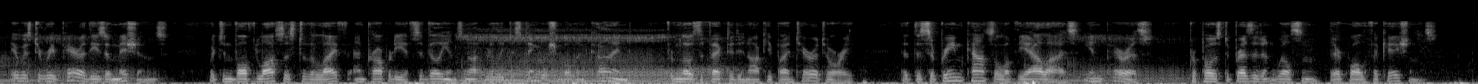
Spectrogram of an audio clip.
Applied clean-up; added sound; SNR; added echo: none; Growling; 2 dB; none.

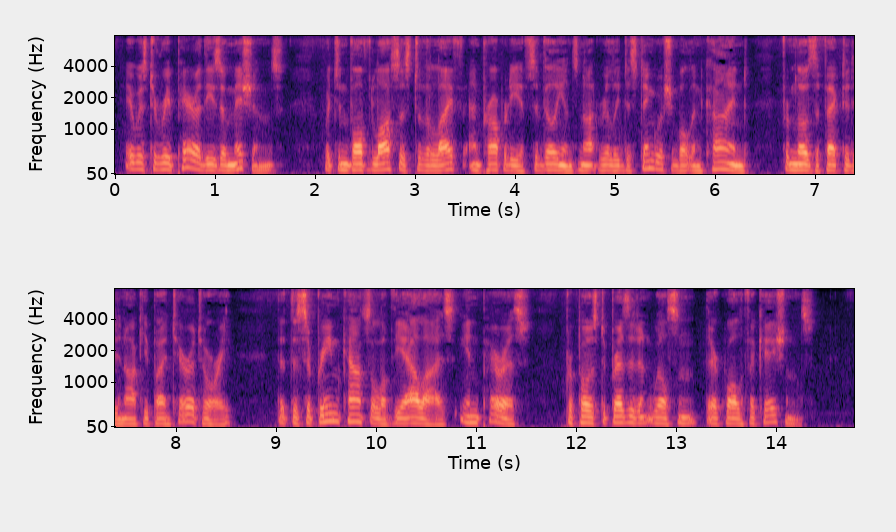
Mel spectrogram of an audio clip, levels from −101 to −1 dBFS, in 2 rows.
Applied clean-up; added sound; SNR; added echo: none; none; none; none.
